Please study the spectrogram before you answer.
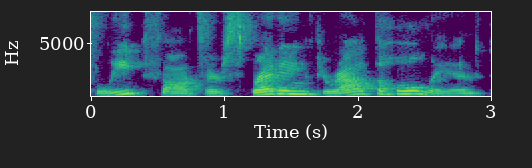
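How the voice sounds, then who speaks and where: A woman with a medium-pitched voice reads a bedtime picture book aloud. She delivers the rhymes expressively and playfully, as a storyteller speaking straight to small children. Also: animated, unhurried, a little mellow. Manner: playful, addressing young listeners directly with questions. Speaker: pastor reading a bedtime story.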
